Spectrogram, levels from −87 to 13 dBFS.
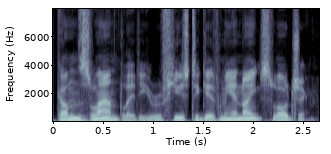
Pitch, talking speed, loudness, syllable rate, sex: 110 Hz, 200 wpm, -15 LUFS, 5.6 syllables/s, male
